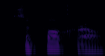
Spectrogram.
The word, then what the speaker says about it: sepulchral: I Is that think pronounce that word? sepulchral. Sepulchral, thank you.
